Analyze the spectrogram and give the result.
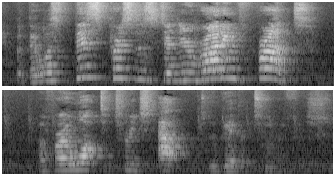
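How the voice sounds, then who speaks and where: A seventeen-year-old Nicaraguan woman performs a theatrical, audition-style stage monologue as a frustrated, self-absorbed, unhinged character, confiding dramatically and swinging between hushed and shouted lines. Her voice is high-pitched and heavily acted. The recording is roomy, with a distant mic and faint noise.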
